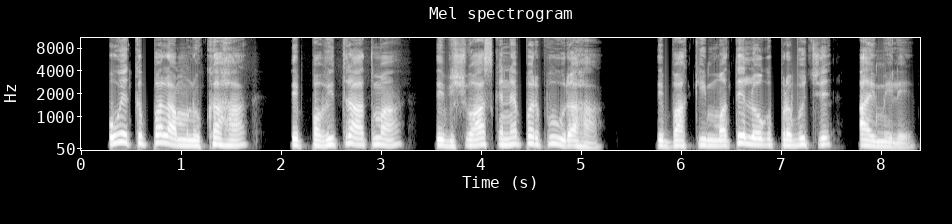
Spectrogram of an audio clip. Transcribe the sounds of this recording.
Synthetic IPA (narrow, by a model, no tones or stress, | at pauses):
oːekpɐlamɐnʊkʰːaɦa | t̪epɐʋɪt̪ɾəaːt̪ma | t̪eʋɪʃwaːskɐnɛpɐɾpuːɾaɦa̰ | t̪ebaːkimɐt̪eloːɡpɾɐbut͡ʃ | aːimɪlḛː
